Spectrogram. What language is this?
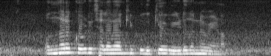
Malayalam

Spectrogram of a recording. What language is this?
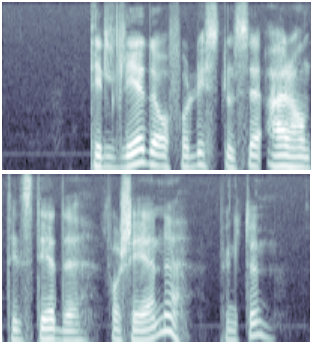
Norwegian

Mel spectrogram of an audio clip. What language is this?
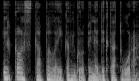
Lithuanian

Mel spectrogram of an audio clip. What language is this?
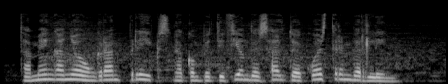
Galician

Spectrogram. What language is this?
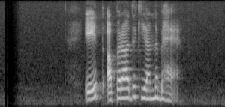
Sinhala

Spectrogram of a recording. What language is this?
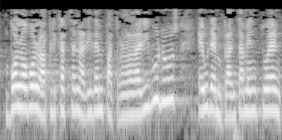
Basque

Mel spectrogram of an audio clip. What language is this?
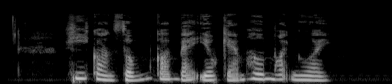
Vietnamese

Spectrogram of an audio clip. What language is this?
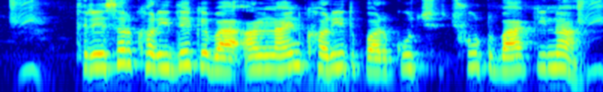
Bhojpuri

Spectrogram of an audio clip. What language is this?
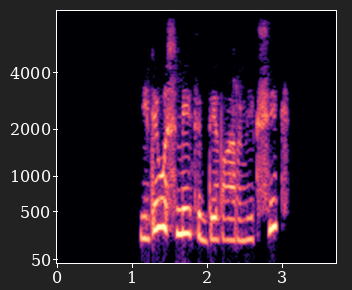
Kabyle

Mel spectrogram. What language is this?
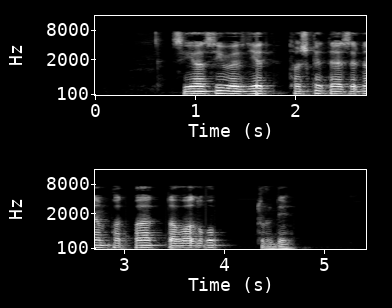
Uyghur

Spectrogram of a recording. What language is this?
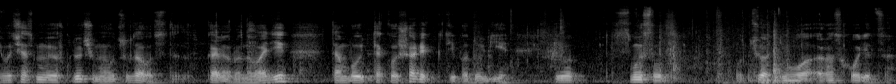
Russian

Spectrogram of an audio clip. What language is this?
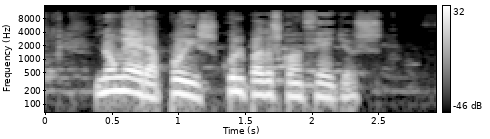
Galician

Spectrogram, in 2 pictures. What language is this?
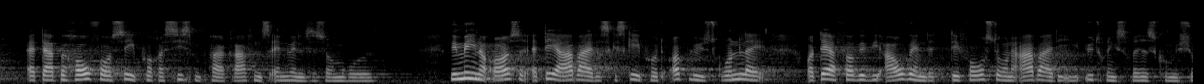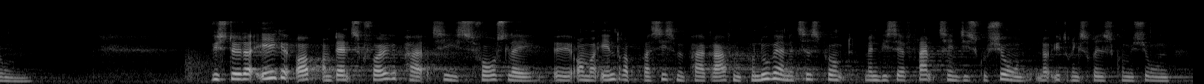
Danish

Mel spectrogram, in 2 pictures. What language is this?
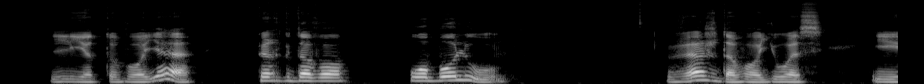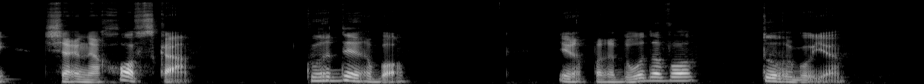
Lithuanian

